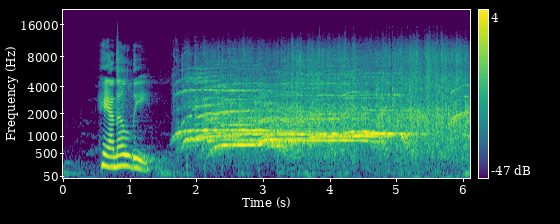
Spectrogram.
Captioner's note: applause, cheering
